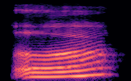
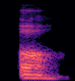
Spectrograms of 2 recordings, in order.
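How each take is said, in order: First: The vowel is said with an r-colored sound. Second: The vowel is a short relaxed schwa without r. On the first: "if you are using American English, that's when you'll hear er as in the roll for it" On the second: "if you're using the British English, you'll hear the schwa sound uh"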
